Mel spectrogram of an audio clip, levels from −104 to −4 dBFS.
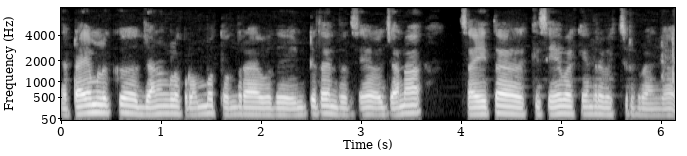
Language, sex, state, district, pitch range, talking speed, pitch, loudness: Tamil, male, Karnataka, Chamarajanagar, 125-150 Hz, 80 wpm, 135 Hz, -17 LUFS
